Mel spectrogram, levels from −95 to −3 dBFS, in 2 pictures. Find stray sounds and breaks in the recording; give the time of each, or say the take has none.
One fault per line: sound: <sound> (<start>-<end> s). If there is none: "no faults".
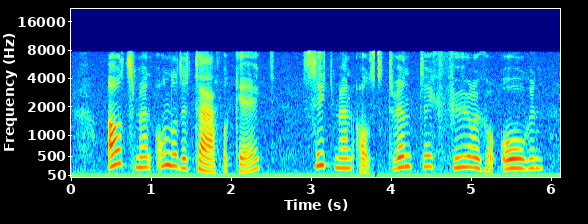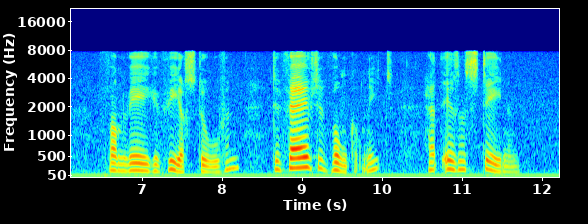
sound: dropout (3.8-3.8 s)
